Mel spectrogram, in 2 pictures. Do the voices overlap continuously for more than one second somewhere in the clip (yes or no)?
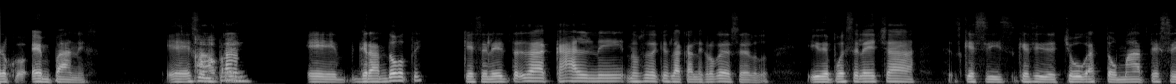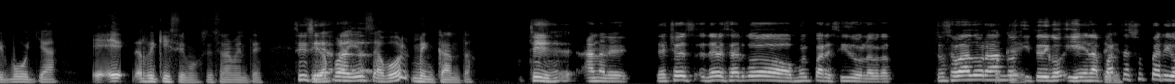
no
